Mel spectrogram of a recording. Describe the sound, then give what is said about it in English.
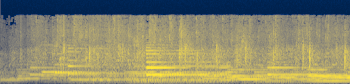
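A crowd claps in a steady, dense patter that lasts the whole stretch, mixed with sustained keyboard-like musical tones underneath and no one speaking. “Oh, those of you who are not clapping, I'm so disappointed.”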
